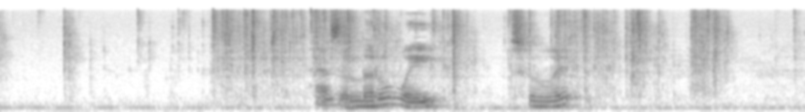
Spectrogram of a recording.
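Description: A plastic packet crinkles.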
